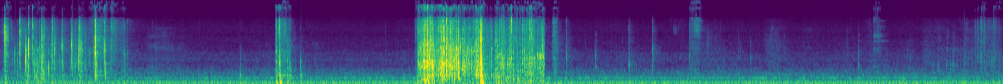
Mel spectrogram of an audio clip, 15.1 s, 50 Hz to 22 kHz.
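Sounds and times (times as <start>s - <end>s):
plastic packaging crinkling: 0.0s - 1.8s, 6.2s - 8.2s.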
